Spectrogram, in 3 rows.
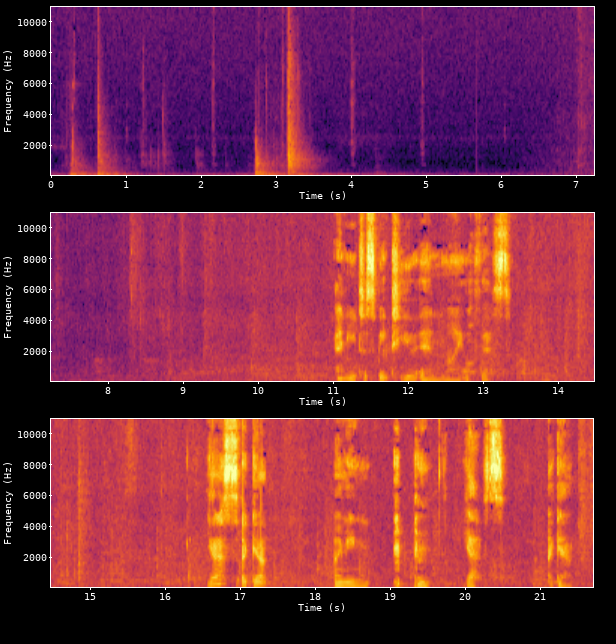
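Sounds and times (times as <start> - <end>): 
wooden door slamming shut: 0.0 - 5.0
speech: 11.0 - 13.7, 16.6 - 17.5, 18.3 - 20.4, 21.1 - 21.6.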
